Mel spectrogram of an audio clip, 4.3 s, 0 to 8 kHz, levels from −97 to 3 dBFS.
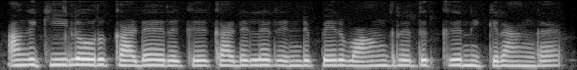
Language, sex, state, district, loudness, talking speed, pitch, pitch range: Tamil, female, Tamil Nadu, Kanyakumari, -16 LUFS, 140 wpm, 215 Hz, 210-225 Hz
